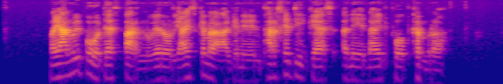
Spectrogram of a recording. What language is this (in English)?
Welsh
